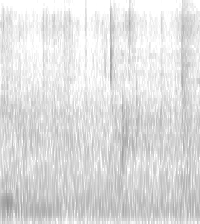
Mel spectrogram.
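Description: Near silence: faint background hiss with a couple of faint ticks.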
